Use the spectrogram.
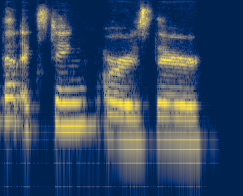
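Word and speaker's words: X-Ting: say it like that exting or is there how is it spelled x-t-i-n-g yeah sting you know just like treat the x a little bit like a click you know okay that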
